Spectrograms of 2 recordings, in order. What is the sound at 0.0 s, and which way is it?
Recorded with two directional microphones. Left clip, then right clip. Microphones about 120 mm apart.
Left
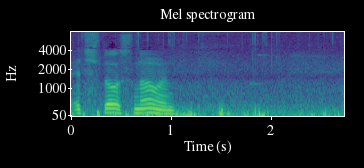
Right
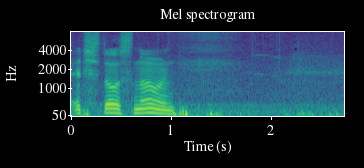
Speech, 20° right (ahead or behind).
